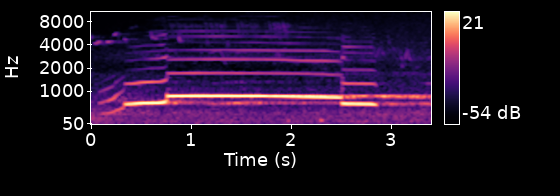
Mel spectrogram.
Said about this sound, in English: The call of the common loon is a symbol of the far north. Hear a loon in a movie, and there's a good chance the scene isn't far from the Arctic Circle.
